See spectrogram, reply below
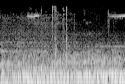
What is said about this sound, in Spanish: Un coche patrulla llega.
